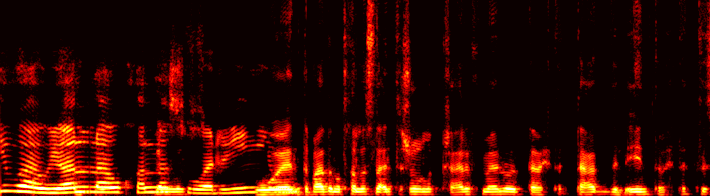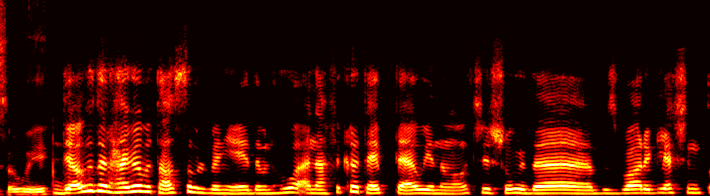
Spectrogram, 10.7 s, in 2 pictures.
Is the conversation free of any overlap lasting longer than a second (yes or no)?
no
